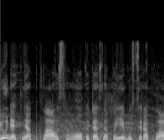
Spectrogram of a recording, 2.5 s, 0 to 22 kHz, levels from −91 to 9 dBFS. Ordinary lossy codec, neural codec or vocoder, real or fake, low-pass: Opus, 32 kbps; none; real; 14.4 kHz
